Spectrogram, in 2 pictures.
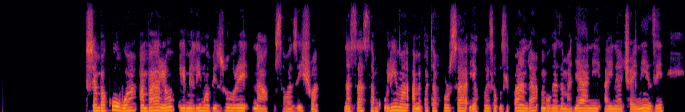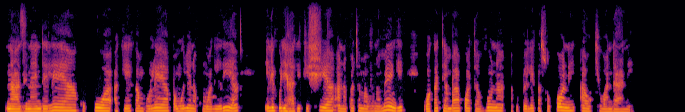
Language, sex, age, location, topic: Swahili, female, 36-49, Dar es Salaam, agriculture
